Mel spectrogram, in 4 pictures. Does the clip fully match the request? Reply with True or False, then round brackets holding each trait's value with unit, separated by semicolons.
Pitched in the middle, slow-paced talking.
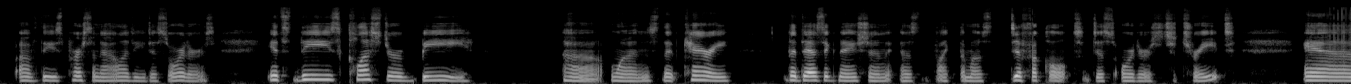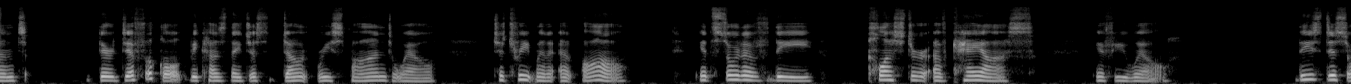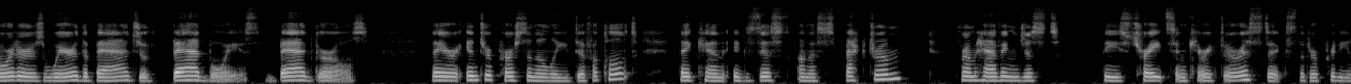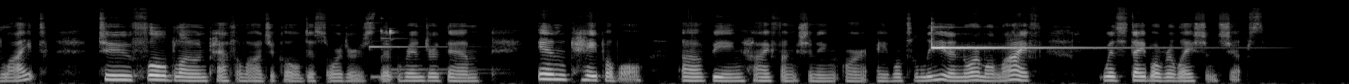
True (175 Hz; 110 wpm)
